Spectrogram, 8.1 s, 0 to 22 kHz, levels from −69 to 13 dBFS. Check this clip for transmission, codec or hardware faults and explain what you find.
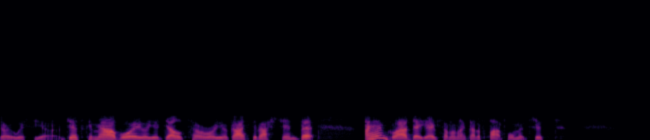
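The whole clip has been through the GSM full-rate codec, and it's plainly audible from start to finish. This is the old mobile-phone codec. It models the speaker's vocal tract as a filter and drives it with a coarse train of regularly spaced pulses, so the fine detail of the excitation is thrown away. That's where the buzzy, gravelly roughness on the speech comes from, and it sounds like a 13 kbps stream. The band is also squeezed to roughly 200 Hz to 3.5 kHz, so the speech comes across thin and boxy with no real sparkle up top.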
